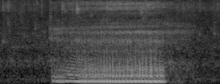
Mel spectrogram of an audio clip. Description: Our female Great Dane snoring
